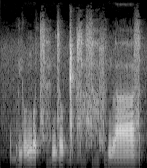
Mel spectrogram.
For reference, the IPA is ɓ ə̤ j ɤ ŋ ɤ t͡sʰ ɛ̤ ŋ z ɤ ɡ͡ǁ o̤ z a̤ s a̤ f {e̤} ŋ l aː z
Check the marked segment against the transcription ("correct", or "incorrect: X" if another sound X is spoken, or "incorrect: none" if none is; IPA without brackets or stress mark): incorrect: ɛ̤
